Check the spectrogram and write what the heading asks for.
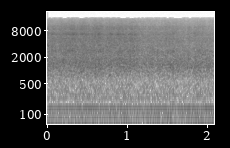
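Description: Kawasaki W800 motorcycle's air-cooled parallel-twin engine running steadily at a cruise, with steady wind rush over the microphone.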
